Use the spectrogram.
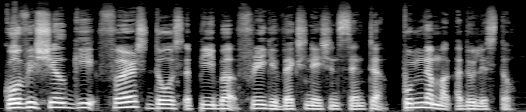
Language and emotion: Manipuri, neutral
